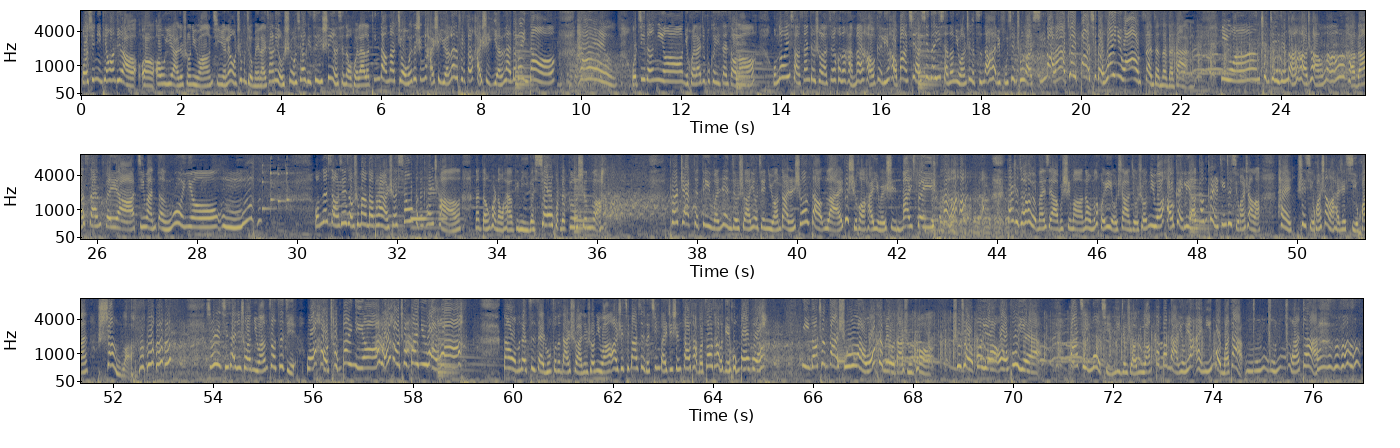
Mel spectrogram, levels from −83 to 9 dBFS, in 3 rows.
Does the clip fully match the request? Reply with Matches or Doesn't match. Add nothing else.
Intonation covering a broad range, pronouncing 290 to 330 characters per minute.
Matches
